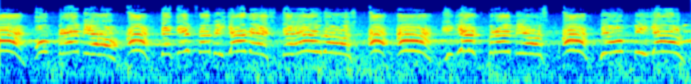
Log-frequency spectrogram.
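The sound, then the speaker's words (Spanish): Seagulls calling by the sea in a quick, overlapping series of loud, nasal cries and squawks, steady throughout, with no talking. “Si este verano estás mirando el mar, pasa una gaviota y oyes...”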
